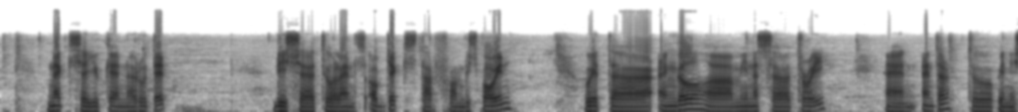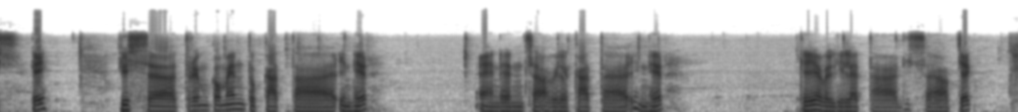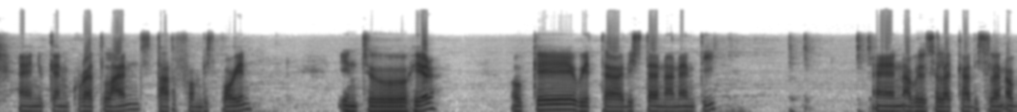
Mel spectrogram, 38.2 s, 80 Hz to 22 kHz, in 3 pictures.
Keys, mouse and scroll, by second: 1.6-3.1 typing, 3.8 click, 4.9 space, 6.0 click, 9.6-10.4 typing, 11.5 space, 13.3 middle click, 13.8-15.2 scroll up 1, 15.0-16.1 typing, 17.0 click, 21.4 click, 22.3 space, 22.5 click, 24.8 Delete, 26.5 l, 27.2 space, 28.5 click, 33.9-34.8 typing, 36.9 click.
